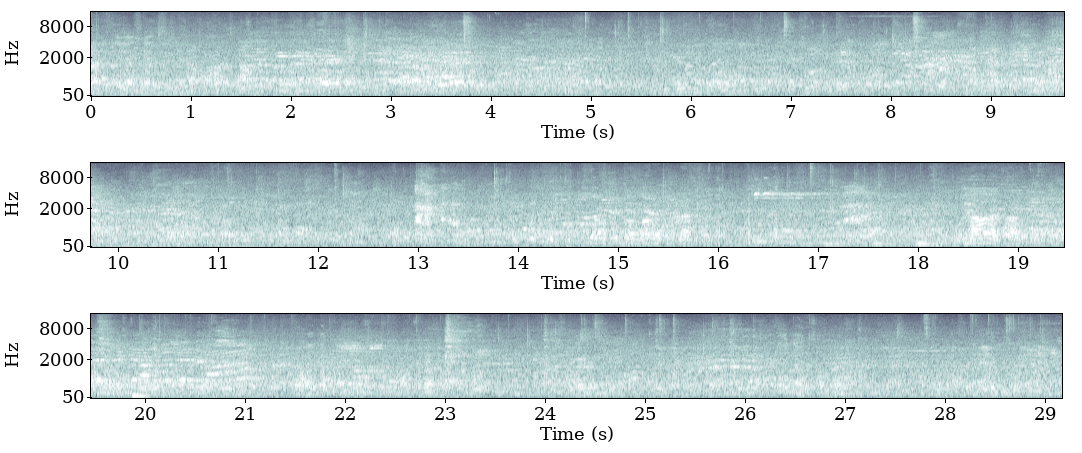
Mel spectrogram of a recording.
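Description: A crowd of spectators murmurs and chatters nearby outdoors.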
